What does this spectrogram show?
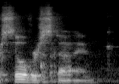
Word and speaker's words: Silverstein: all of you, is Silverstein's 2005 album, Discovering the Waterfront. First things first, do you pronounce it Silverstein or Silverstein? Because that's Silverstein, come on.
